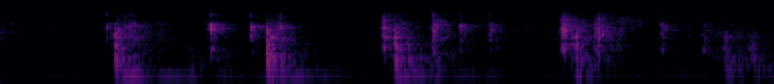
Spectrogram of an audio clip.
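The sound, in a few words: typing on a computer keyboard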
